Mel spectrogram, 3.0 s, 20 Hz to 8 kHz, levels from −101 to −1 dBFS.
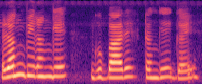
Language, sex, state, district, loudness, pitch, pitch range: Hindi, female, West Bengal, Alipurduar, -17 LUFS, 295 Hz, 270-315 Hz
